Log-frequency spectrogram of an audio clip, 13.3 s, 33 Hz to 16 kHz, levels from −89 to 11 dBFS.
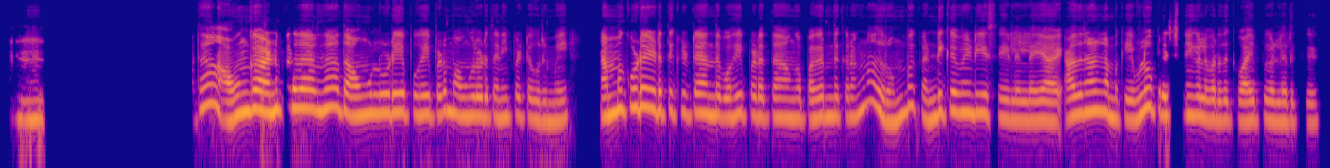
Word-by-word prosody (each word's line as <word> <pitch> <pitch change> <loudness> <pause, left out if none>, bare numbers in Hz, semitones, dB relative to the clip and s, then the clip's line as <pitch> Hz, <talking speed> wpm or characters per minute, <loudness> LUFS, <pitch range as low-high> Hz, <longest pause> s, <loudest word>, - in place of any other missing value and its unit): ம். 200 0 -3 1.5
அதான். 345 +4 0
அவங்க 260 +8 +5
அனுப்புறதா 305 +3 +4
இருந்தா, 290 +2 +2
அது 270 - 0
அவங்களுடைய 250 +3 +2
புகைப்படம், 240 +2 -1
அவங்களோட 225 0 0
தனிப்பட்ட 215 +1 -6
உரிமை. 190 +1 -4 0.4
நம்ம 250 +6 +4
கூட 315 0 +4
எடுத்துக்கிட்ட 260 -2 -3
அந்தப் 235 -1 -1
புகைப்படத்த 225 -1 -4
அவங்க 210 -1 -3
பகிர்ந்துக்கிறாங்கன்னா, 225 - -3
அது 250 - +1
ரொம்ப 240 - -1
கண்டிக்க 225 +6 -1
வேண்டிய 255 -1 0
செயல் 205 -2 -4
இல்லையா? 195 0 -1 0.2
அதனால 260 +3 +2
நமக்கு 210 -3 -3
எவ்வளவு 275 +4 0
பிரச்சனைகள் 230 -2 -2
வரதுக்கு 195 -1 -5
வாய்ப்புகள் 190 0 -3
இருக்கு. 180 -1 -12
230 Hz, 140 wpm, -19 LUFS, 205-260 Hz, 1.5 s, அவங்க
